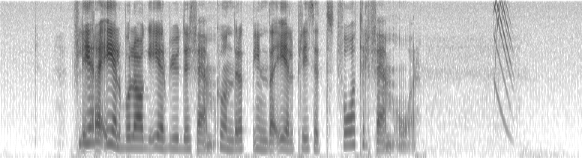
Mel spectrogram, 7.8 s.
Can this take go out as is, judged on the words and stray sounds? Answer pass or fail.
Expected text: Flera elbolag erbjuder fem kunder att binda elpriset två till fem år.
fail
